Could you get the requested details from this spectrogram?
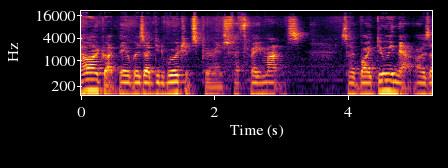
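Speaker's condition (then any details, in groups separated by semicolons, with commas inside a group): Cerebral palsy, mild; speech affected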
